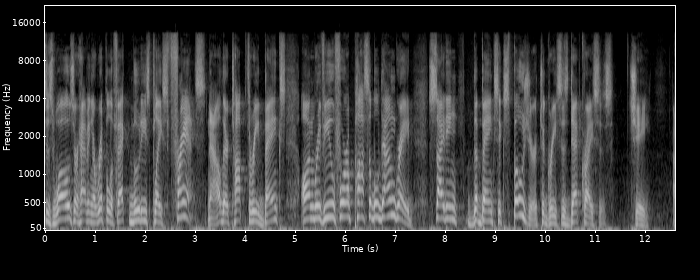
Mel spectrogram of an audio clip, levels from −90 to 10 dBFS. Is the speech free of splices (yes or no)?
yes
